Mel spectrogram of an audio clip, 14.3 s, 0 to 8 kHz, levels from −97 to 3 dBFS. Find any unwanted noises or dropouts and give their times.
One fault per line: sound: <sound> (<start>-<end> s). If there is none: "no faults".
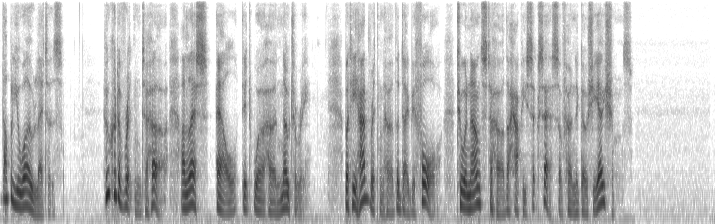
no faults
